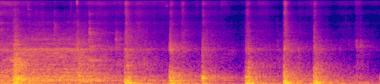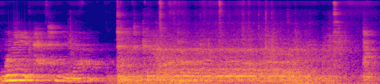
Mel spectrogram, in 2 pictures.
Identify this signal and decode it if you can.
The noise inside a lift. There is no code.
